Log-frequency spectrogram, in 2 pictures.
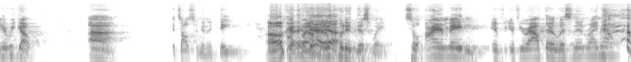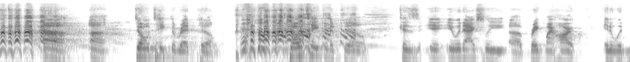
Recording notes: LIVE from Portland. Had the pleasure of sitting down in person with BLM activist and journalist.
